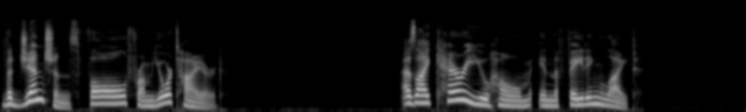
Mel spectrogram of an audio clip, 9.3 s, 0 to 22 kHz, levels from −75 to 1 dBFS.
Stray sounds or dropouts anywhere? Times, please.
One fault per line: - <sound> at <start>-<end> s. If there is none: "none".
none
